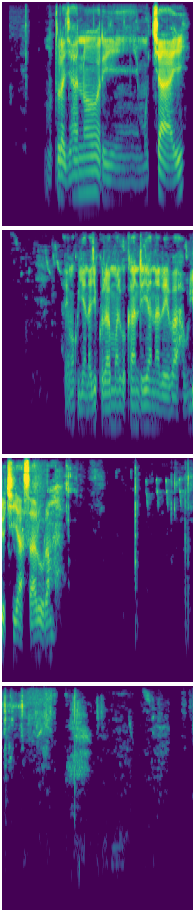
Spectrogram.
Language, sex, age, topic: Kinyarwanda, male, 25-35, agriculture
